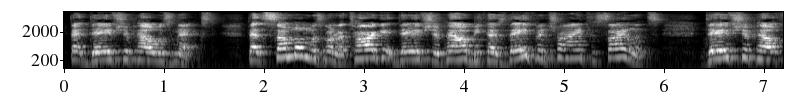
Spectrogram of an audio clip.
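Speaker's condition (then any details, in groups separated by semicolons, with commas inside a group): No condition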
